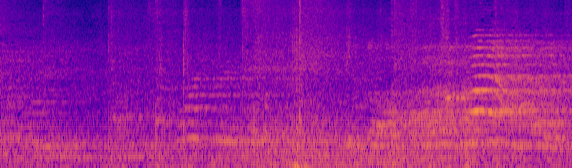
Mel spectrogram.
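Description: Indistinct voices echoing in a large indoor sports hall, with a few sharp hits in the middle as a badminton rally gets going.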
